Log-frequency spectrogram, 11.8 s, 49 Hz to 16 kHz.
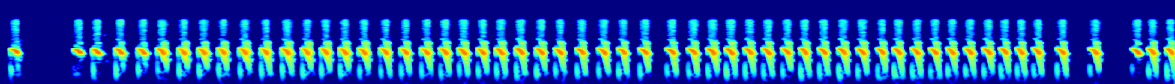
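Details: A male screech owl calls a female to a nest box on 2/11/2023 during courting season. After one opening note and a short pause, a long unbroken trill of rapid hollow notes continues for about ten seconds.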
